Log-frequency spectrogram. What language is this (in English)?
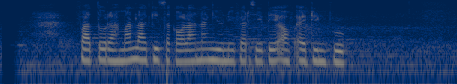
Javanese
